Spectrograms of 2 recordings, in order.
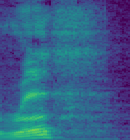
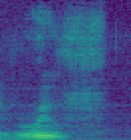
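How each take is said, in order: First: Said in the usual way. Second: "roof" with the short vowel of book. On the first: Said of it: "which is, I believe, the proper pronunciation". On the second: Shown as a demonstration. Vlogger showing viewers her local pronunciation of roof. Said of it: "and we say roof".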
